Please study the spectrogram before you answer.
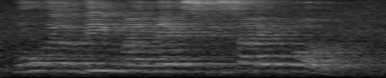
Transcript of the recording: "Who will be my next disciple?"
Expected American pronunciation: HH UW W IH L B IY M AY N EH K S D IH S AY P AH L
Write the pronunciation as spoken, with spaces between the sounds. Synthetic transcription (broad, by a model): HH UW W IH L B IY M AY N EH K S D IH S AY P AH L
